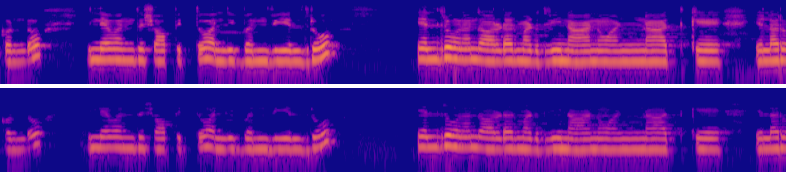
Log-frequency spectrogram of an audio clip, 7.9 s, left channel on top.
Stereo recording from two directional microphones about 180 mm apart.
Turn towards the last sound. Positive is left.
turn(degrees=30)  # may be behind; listen again after turning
